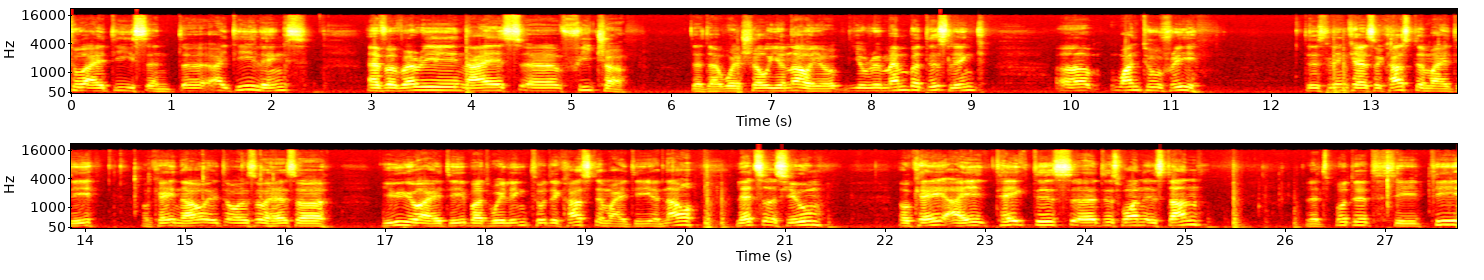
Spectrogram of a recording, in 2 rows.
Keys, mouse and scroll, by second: 9.1 click, 12.5 click, 13.5 Tab, 14.5 click, 14.8 Tab, 15.5 Tab, 15.8 click, 16.1 Tab, 20.0 click, 27.3 ctrl+c.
